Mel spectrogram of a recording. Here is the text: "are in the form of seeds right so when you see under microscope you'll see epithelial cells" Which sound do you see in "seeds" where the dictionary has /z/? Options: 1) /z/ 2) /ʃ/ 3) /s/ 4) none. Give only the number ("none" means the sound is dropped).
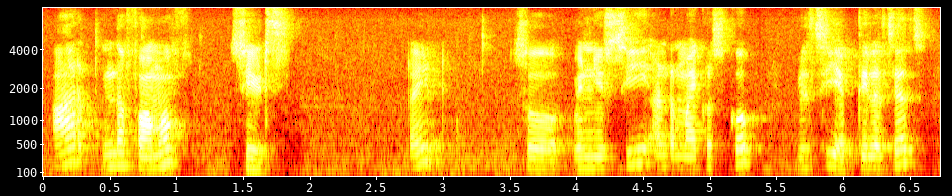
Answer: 3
